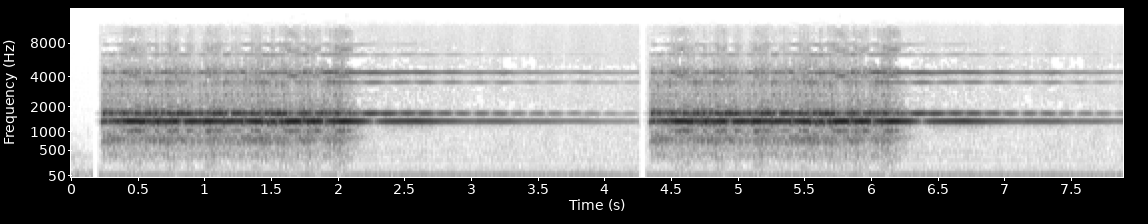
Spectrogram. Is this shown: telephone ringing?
yes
